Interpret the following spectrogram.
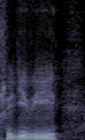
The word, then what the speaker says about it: Šedivý: Okay, so my name is Miroslav Šedivý, and unfortunately my name is sometimes invalid.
